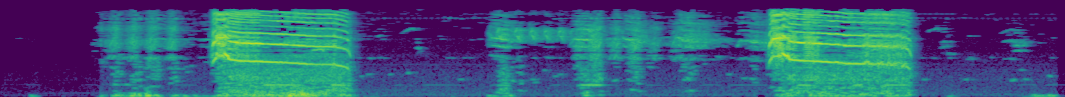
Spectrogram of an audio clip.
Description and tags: I think this is a Cooper's Hawk. Captured on a cell phone and edited on Audacity.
